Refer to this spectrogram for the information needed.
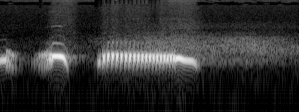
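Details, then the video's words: Spotted dove calling to draw in wild doves: a brief low note, a rising bent coo, then a long, rich, vibrating coo ending in a downward slur, followed by a soft fading tail. "tiếng cu gáy gọi mồi"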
